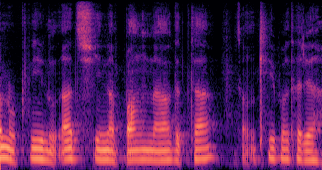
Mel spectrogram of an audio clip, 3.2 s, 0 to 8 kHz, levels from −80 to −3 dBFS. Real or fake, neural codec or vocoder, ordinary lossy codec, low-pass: fake; codec, 16 kHz, 0.8 kbps, ZipCodec; none; none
